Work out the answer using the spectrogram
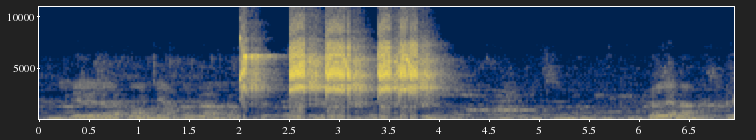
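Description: Black francolin giving a loud, harsh, grating call of four rasping notes over about two seconds, with people talking quietly before and after.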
